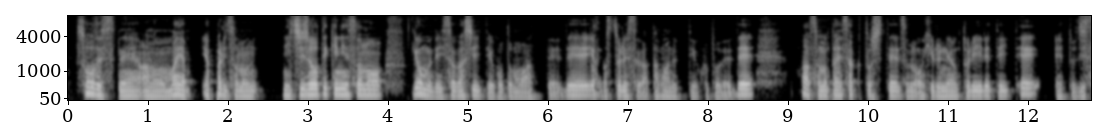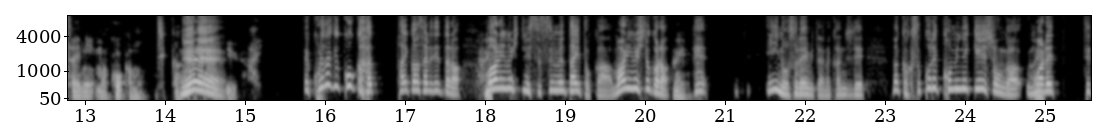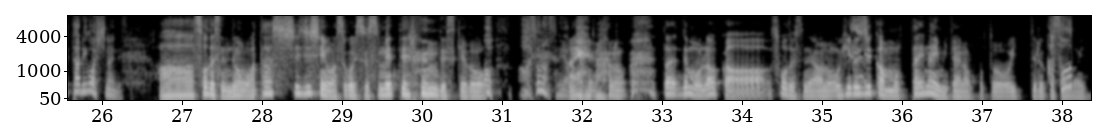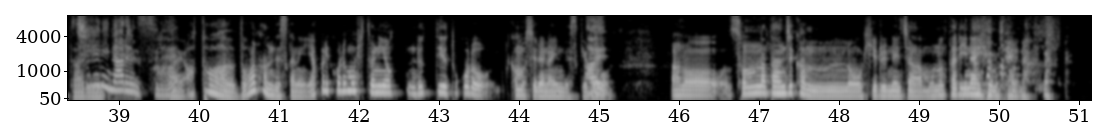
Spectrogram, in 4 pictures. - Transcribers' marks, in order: laughing while speaking: "はい、あの"; surprised: "ええ！"; laugh; laughing while speaking: "みたいな"; chuckle
- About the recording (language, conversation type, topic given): Japanese, podcast, 仕事でストレスを感じたとき、どんな対処をしていますか？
